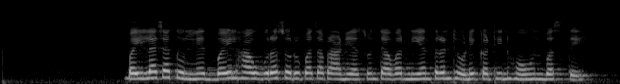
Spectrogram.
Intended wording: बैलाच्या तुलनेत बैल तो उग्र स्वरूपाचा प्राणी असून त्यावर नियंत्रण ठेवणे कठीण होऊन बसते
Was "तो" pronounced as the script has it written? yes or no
no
